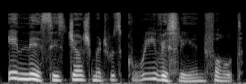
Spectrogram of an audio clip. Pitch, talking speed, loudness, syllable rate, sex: 200 Hz, 195 wpm, -18 LUFS, 4.8 syllables/s, female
